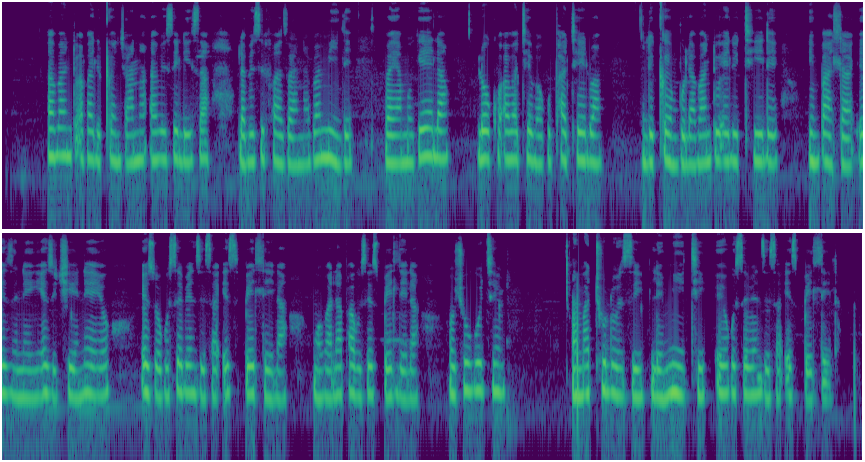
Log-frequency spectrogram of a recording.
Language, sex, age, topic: North Ndebele, female, 25-35, health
